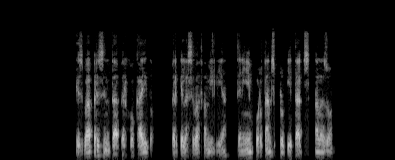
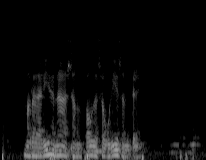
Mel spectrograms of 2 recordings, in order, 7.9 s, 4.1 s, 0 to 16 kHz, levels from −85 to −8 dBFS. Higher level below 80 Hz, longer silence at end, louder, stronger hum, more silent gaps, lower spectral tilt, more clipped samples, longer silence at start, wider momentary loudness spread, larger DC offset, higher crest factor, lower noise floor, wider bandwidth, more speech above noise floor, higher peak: second, -76 dBFS vs -58 dBFS; first, 1.25 s vs 0.15 s; first, -34 LUFS vs -45 LUFS; neither; neither; second, -2.5 dB/octave vs -7.5 dB/octave; neither; first, 1.5 s vs 0.05 s; second, 10 LU vs 20 LU; neither; about the same, 22 dB vs 18 dB; first, under -90 dBFS vs -72 dBFS; first, 7.6 kHz vs 6.4 kHz; first, over 57 dB vs 28 dB; first, -14 dBFS vs -28 dBFS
